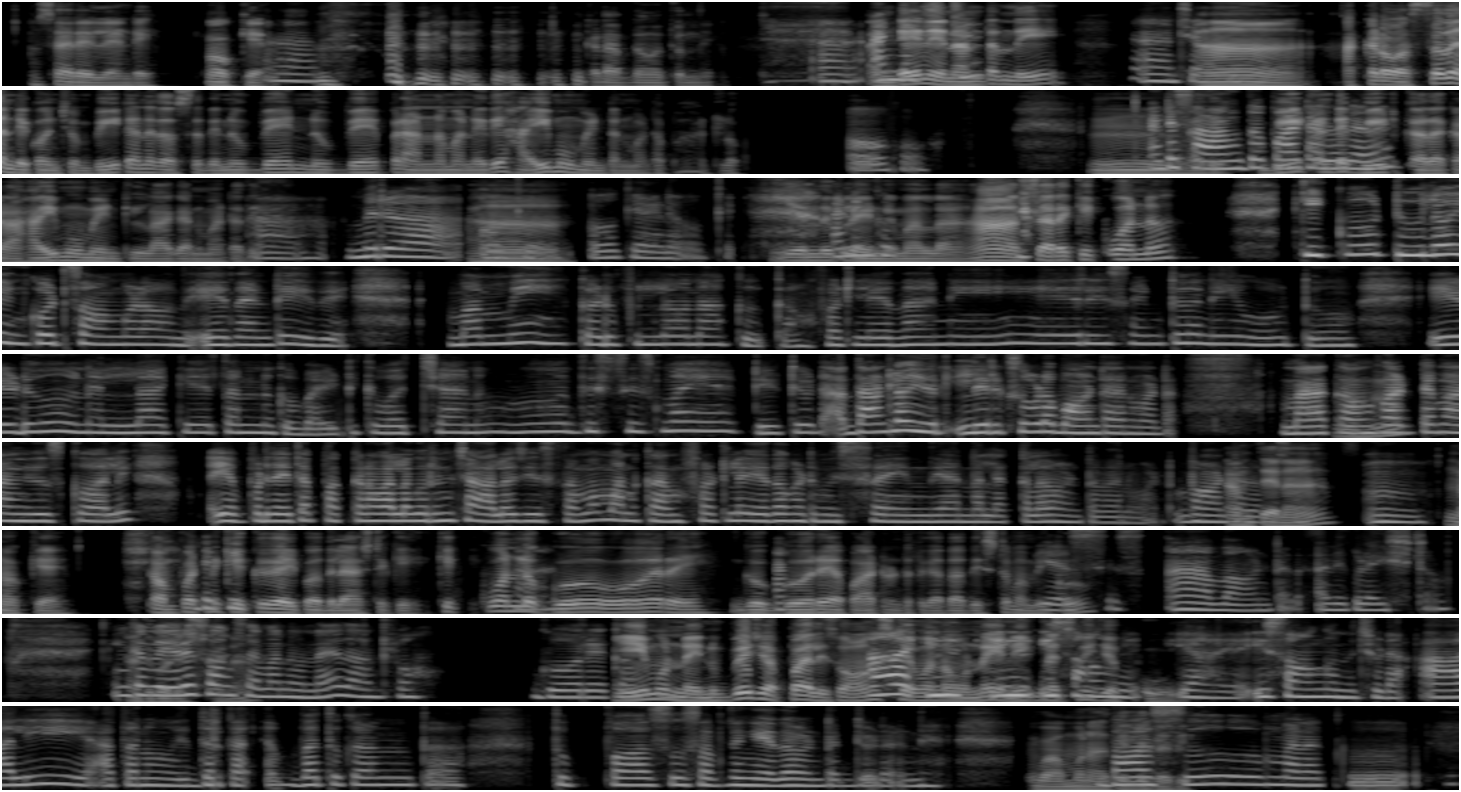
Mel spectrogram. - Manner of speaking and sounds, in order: tapping; laugh; in English: "అండ్ నెక్స్ట్?"; in English: "బీట్"; in English: "హై మూమెంట్"; other background noise; in English: "సాంగ్‌తో"; in English: "బీట్"; in English: "బీట్"; in English: "హై మూమెంట్"; in English: "అండ్"; chuckle; in English: "సాంగ్"; singing: "మమ్మీ కడుపులో నాకు కంఫర్ట్ లేదని … ఇస్ మై యాట్టిట్యూడ్"; in English: "మమ్మీ"; in English: "కంఫర్ట్"; in English: "దిస్ ఇస్ మై యాట్టిట్యూడ్"; in English: "లిరిక్స్"; in English: "కంఫర్ట్‌లో"; in English: "మిస్"; in English: "కంఫర్ట్‌ని కిక్‌గా"; in English: "సాంగ్"; in English: "లాస్ట్‌కి"; singing: "గోరే"; in English: "యెస్. యెస్"; in English: "సాంగ్స్"; in English: "సాంగ్"; in English: "సంథింగ్"
- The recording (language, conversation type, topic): Telugu, podcast, ఎవరి సంగీతం మీపై అత్యధిక ప్రభావం చూపింది?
